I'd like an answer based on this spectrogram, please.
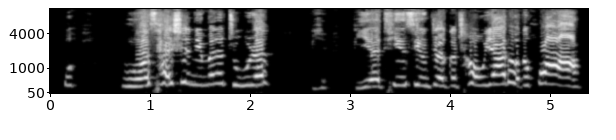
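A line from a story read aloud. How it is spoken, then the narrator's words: Shocked stammering cry. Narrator (Chinese): 瞪大双眸，他叫出声来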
